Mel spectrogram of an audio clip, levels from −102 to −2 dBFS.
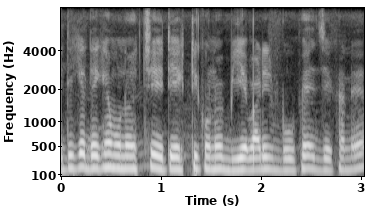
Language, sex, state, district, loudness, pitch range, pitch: Bengali, male, West Bengal, Kolkata, -19 LUFS, 160-175 Hz, 170 Hz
